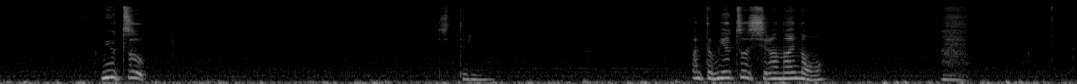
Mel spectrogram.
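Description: A young woman speaks softly in brief bursts, close to a microphone.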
